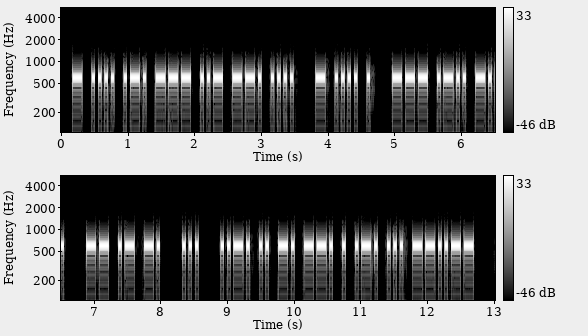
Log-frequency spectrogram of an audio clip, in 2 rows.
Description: Morse code, heard as a keyed tone, about 25 wpm, 600 Hz. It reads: THROUGH THE OLD MAN S FINGERS,
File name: the old man and the sea part 1 25wpm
